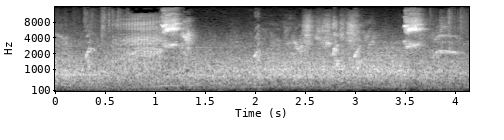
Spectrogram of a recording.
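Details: One of a pair of Yellow rosellas (Platycercus elegans flaveolus, a subspecies of Crimson Rosella) in an aviary gives two sharp, shrill squeaks about two and a half seconds apart, over soft, steady high chattering.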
